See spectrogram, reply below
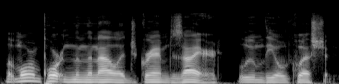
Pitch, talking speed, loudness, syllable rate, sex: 105 Hz, 210 wpm, -18 LUFS, 6.7 syllables/s, male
